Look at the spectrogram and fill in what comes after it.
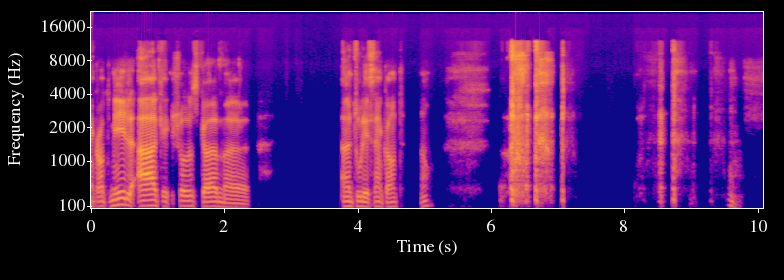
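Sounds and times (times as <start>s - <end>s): man coughing: 6.2s - 7.3s, 8.4s - 9.0s
short throat sounds: 9.4s - 9.8s.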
